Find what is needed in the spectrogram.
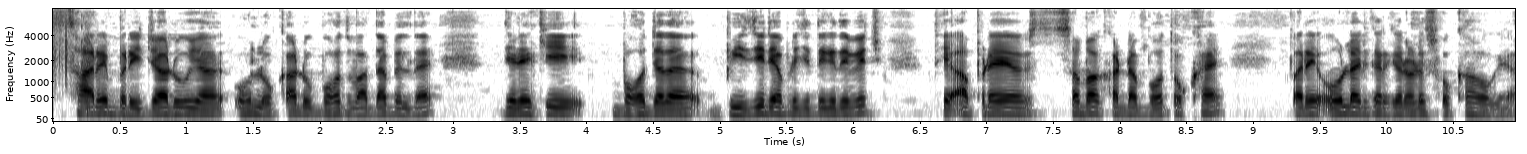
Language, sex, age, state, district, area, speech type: Punjabi, male, 30-45, Punjab, Kapurthala, urban, spontaneous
